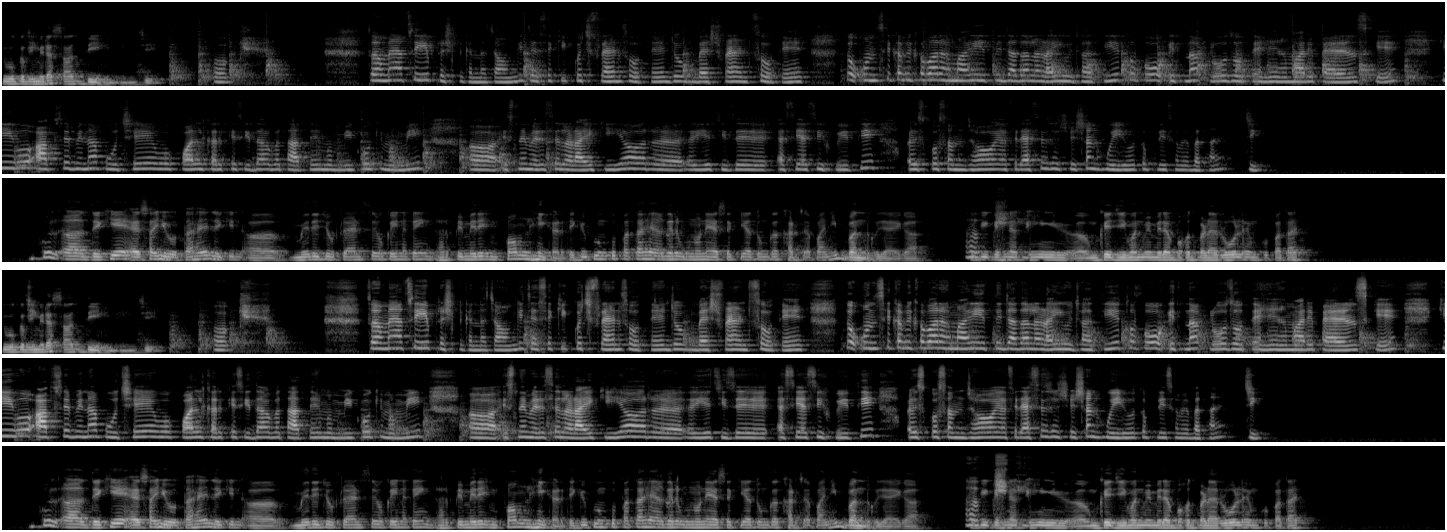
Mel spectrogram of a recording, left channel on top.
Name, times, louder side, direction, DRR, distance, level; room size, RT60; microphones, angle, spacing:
voice 1, 0.0-1.5 29.2-38.0 38.6-41.8, right 1 dB, 15° right, 9 dB, 1.0 m, -29 dB
sound 1, 1.3-2.9 5.2-5.4 6.8-7.1 8.4-14.3 14.6-14.8 16.9-20.1, left 1 dB, 80° left, 7.9 m, -45 dB
voice 2, 2.1-2.7 3.2-27.0 35.7-35.8 38.5-39.1, right 4 dB, 70° right, 11 dB, 0.9 m, -32 dB
16.0 x 9.5 x 5.0 m, 0.41 s
head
